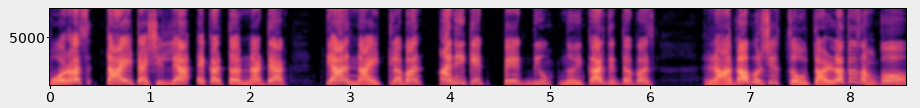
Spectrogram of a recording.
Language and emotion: Goan Konkani, angry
